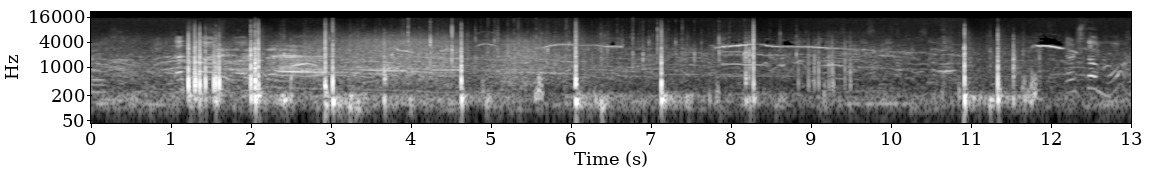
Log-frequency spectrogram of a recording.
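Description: Aerial fireworks bursting overhead: a string of sharp bangs at uneven intervals, several in quick succession about a second in, then single reports every second or so.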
